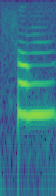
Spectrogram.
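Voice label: "fung1", Cantonese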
